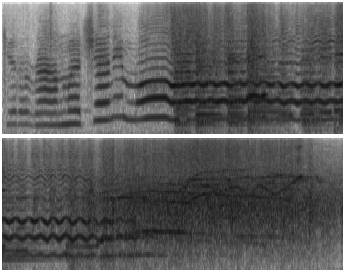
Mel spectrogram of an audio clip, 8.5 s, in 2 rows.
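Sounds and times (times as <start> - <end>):
speech: 0.7 - 4.5
applause: 5.5 - 8.5.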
